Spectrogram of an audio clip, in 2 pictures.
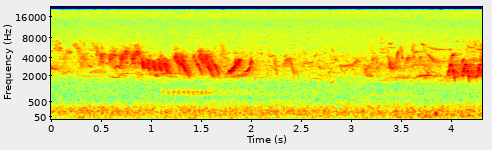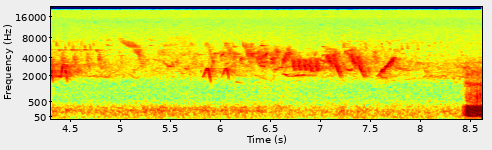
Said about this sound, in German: Entweder ist der Gesang melodisch, die super Amsel, die wir im Hintergrund auch hören. Hören wir sie?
